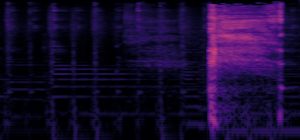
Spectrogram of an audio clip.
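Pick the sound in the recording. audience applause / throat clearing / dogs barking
throat clearing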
